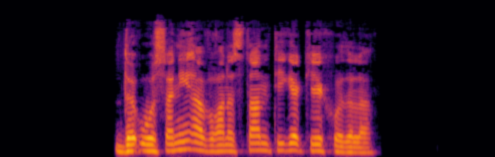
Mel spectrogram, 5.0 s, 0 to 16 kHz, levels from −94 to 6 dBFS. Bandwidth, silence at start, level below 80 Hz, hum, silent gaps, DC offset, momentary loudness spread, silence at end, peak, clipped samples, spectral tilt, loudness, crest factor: 10 kHz; 1.15 s; -64 dBFS; none; none; under 0.1%; 7 LU; 1.2 s; 0 dBFS; under 0.1%; -4.5 dB/octave; -18 LUFS; 20 dB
